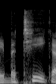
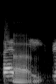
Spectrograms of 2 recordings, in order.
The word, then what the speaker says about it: batik: B as in boy, A-T-I-K. Batik, I think, is how I've always heard it pronounced. – Batik, there we go. – Batik Wax.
